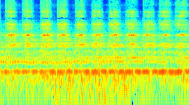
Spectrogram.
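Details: Fan with a damaged bearing: a steady hum carrying a rough rasping grind that pulses about three times a second.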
